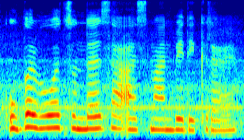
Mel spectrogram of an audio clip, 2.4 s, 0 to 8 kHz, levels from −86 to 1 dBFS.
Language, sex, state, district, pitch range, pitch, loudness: Hindi, female, Arunachal Pradesh, Lower Dibang Valley, 230-260 Hz, 240 Hz, -16 LUFS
